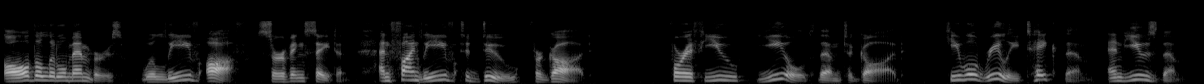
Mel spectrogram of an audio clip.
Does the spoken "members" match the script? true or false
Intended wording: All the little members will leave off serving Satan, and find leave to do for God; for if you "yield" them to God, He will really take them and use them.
true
